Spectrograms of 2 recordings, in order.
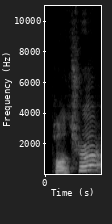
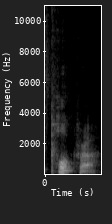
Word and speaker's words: Pulchra: Pultra or is it pronounced Pulcra?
